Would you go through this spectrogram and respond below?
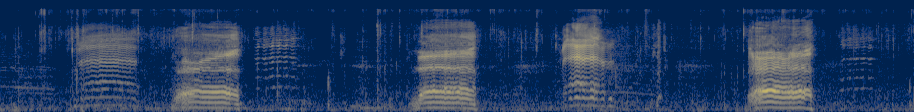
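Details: White goat in snow, a hardy animal of a harsh climate, bleating loudly: five strong harmonic, wavering bleats about every two seconds, each near a second long, with quieter bleats and soft rustling between.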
